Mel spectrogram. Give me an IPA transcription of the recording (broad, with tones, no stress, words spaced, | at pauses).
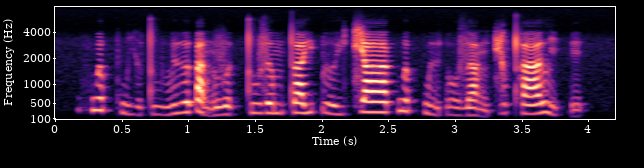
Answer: hwə˦˥p̚kwi̤˨˩ə̯t̪ṳ˨˩ lɨ˨˦ə̯ʔa̰˧˨n və˨˩t̚ t̪u˧zə˧m t̪a˨˦jɓə̤ː˨˩jt͡ɕaː˧ kwə˦˥p̚hwɨ˧˩ɗɔ̤˨˩ za˧˩ŋ t͡ɕo˨˦t̪ʰaː˨˦ li˨˩t̚ʔe˨˩t̚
